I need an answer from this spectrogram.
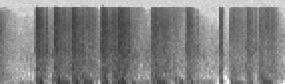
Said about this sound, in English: Oh, taking fire here.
